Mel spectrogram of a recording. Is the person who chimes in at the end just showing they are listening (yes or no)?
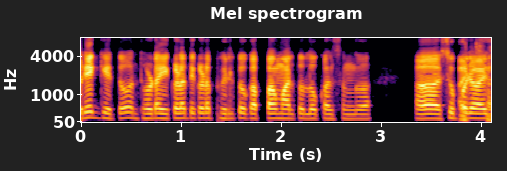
yes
